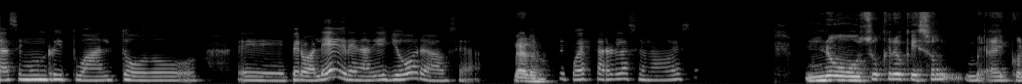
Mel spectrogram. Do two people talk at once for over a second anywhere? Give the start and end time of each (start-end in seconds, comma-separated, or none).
none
